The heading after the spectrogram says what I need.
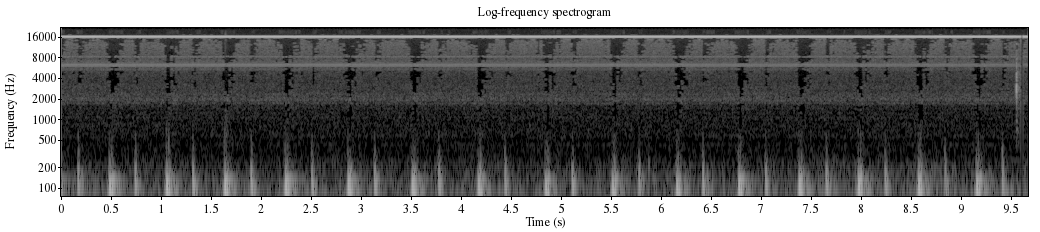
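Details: Own heartbeat recording, digitally sped up slightly to imitate a racing heart: steady, rapid low lub-dub thumps at about 100 beats a minute; fast heartbeat.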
